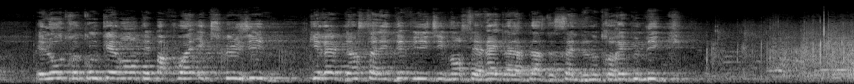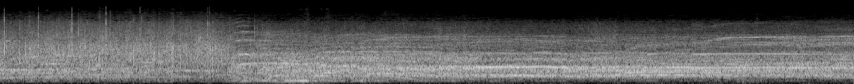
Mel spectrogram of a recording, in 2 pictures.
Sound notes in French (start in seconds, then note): 7.0 Applaudissements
